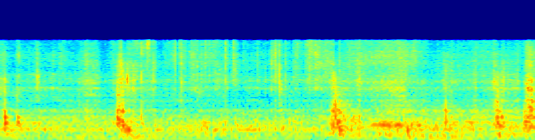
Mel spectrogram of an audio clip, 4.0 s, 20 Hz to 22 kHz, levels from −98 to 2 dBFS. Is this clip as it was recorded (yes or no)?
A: no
